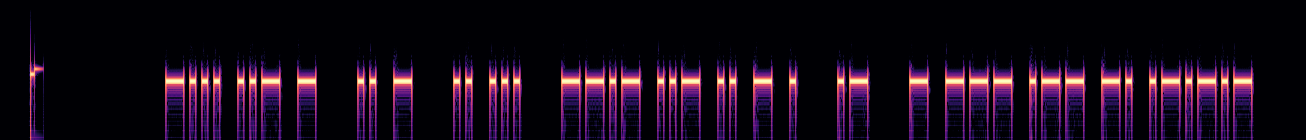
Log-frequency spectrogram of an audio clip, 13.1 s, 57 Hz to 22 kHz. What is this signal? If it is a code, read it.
Morse code, heard as a keyed tone, about 19 wpm, 700 Hz. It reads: BUT IT IS QUITE A TOWN.
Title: Sentences from Top 1000 Words - Review Part 2 - 20wpm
